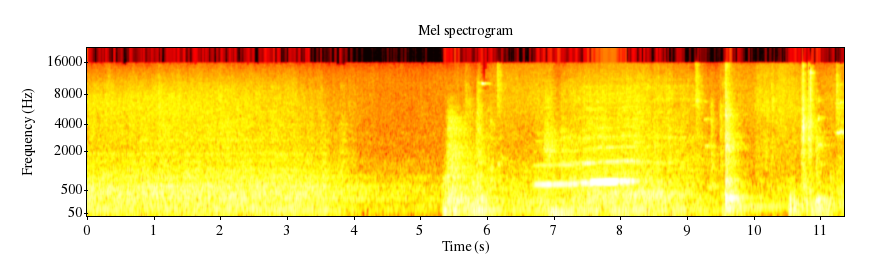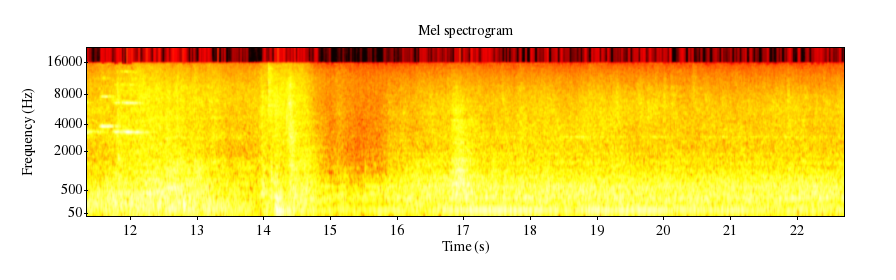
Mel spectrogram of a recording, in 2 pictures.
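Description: An elevator motor hums steadily as the car moves.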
